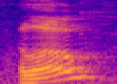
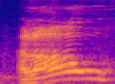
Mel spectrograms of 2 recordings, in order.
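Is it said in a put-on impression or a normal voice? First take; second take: normal; impression. First: It is said in a plain, natural voice. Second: It is said in a put-on impression voice.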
